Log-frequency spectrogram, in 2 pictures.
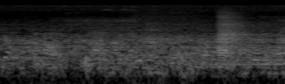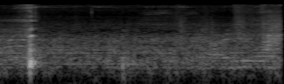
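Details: Hiccups while walking back to a hotel after a day at the beach: one sharp, abrupt hiccup over soft room noise, with a couple of fainter catches around it.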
